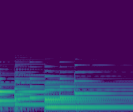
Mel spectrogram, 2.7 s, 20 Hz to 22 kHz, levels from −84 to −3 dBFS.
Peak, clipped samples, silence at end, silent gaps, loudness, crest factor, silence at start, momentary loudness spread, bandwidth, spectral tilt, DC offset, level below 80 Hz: -22 dBFS; under 0.1%; 0 s; none; -36 LUFS; 14 dB; 0 s; 9 LU; 3.3 kHz; -10.5 dB/octave; under 0.1%; -70 dBFS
